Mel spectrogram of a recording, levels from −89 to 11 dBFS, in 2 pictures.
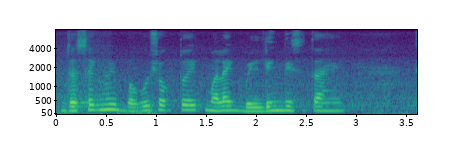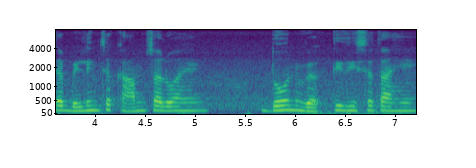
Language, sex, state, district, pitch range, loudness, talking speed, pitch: Marathi, male, Maharashtra, Washim, 145-165 Hz, -16 LUFS, 175 wpm, 150 Hz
